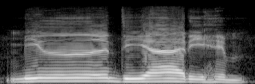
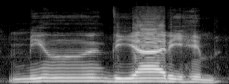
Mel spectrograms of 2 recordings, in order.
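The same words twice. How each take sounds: First: The nasal n sound is held for two beats. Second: The same.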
